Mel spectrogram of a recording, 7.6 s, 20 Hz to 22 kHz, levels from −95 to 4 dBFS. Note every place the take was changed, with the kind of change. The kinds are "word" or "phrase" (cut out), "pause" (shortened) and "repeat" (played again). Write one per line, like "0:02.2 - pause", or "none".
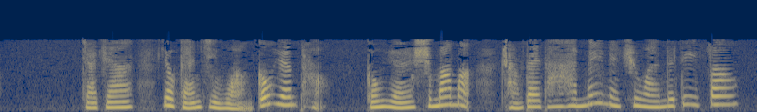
0:03.5 - pause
